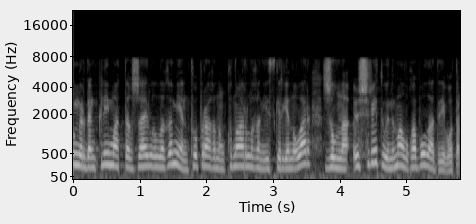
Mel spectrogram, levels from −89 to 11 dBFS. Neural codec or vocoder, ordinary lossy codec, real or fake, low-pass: none; none; real; none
